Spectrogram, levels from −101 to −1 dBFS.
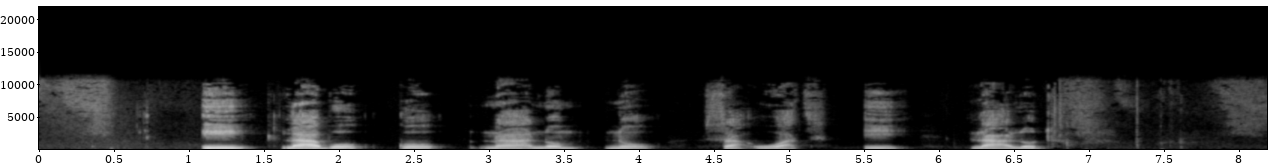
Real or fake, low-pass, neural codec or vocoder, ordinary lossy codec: real; 10.8 kHz; none; Opus, 64 kbps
